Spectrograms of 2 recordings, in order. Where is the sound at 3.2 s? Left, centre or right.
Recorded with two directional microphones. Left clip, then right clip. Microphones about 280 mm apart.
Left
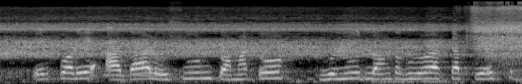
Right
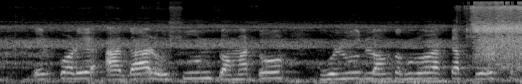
Centre.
